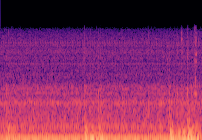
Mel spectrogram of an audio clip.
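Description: Steady low hum throughout, with a few faint keyboard keystrokes about a second in and again near the end.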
